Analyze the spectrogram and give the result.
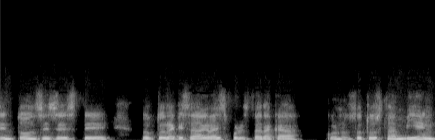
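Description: Speaking in a Costa Rican accent, a man with a fairly high pitch and a dark, mellow tone moves at a moderate pace with fairly even intonation over a quiet background. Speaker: pharmacist and webinar moderator; webinar moderator. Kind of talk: live webinar moderation. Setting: live online stream. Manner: hesitant, many fillers. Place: home room. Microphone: video call.

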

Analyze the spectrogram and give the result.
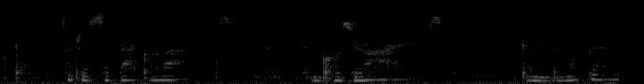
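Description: A woman is whispering. Her pace is moderate. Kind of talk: soft-spoken roleplay instructions. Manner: soft, soothing ASMR murmur.

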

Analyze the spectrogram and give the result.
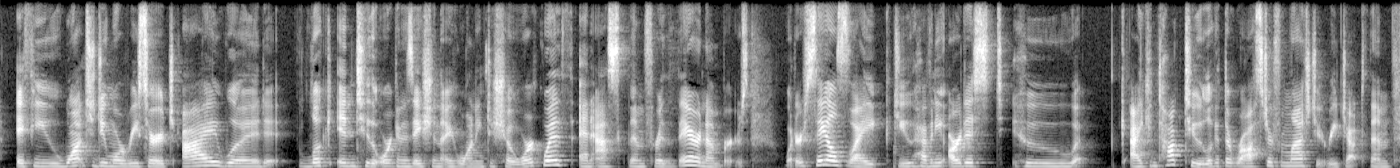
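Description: A woman talks at a moderate speed, her pitch varying in an ordinary way, with the background quiet. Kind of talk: casual vlog chat. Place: workshop.

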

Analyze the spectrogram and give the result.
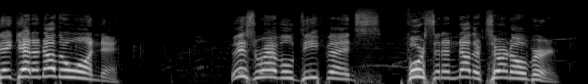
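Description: A man's raised, projected voice with ordinary pitch variation. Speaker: high school football play-by-play announcer. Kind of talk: live sports commentary, play-by-play. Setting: stadium broadcast of a Friday night game.

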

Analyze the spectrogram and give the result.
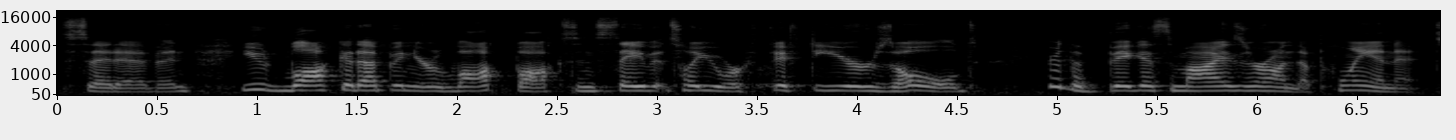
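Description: The text is read aloud plainly. Its intonation is fairly even.

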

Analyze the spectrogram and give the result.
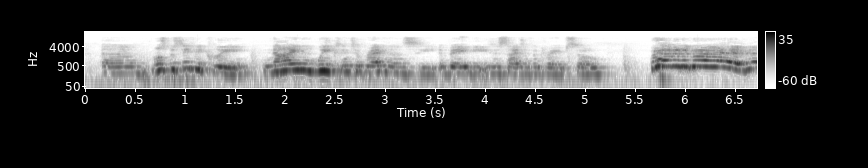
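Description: In a room with audible echo, a woman speaks at a fairly slow pace with a high pitch and very wide pitch swings. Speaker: stand-up comedian. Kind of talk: stand-up comedy set. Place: stage.

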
